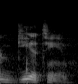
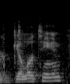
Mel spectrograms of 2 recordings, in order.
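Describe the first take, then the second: First: Put-on "guillotine" as GEE-uh-teen; "guillotine" with a silent L; pronounced without L. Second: Put-on "guillotine" as GILL-uh-teen; "guillotine" with an audible L; pronounced with L. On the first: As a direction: drop the L in "guillotine". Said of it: "how would you pronounce that word". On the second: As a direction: sound the L in "guillotine". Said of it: "Just type". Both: Shown as a demonstration.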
